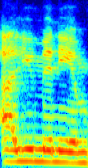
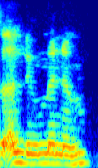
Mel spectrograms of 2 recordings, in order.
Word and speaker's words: aluminium: makes sense but also add in other letters like aluminium versus aluminum we don't have we have we have an i at the end and you guys don't okay well I mean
